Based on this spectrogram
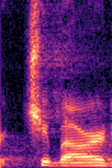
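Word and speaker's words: Chebar: He's with the captives by the river Kibar, or Chibar, depending on which pronunciation you believe is correct.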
